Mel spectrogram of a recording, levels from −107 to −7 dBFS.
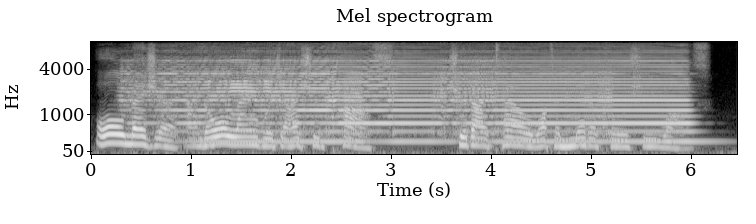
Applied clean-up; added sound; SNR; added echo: none; Bowed string instrument; -2 dB; none.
